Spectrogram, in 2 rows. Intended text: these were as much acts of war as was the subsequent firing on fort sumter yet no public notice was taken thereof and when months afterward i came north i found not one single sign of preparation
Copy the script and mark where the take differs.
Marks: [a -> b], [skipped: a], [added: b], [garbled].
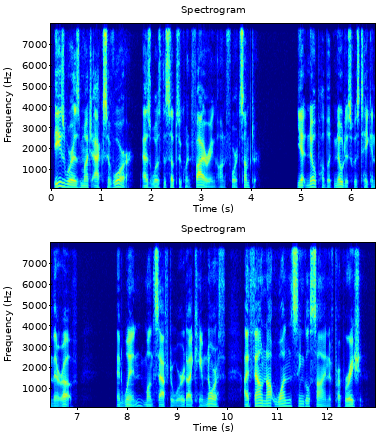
these were as much acts of war as was the subsequent firing on fort sumter yet no public notice was taken thereof and when months afterward i came north i found not one single sign of preparation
